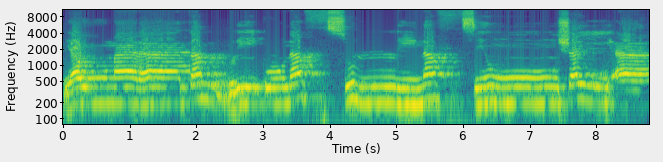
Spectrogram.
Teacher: Jadi idgham bila ghunnah itu tanpa dengung. Idgham tapi tanpa dengung, bukan idhar, tapi idgham tanpa dengung.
